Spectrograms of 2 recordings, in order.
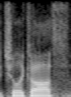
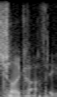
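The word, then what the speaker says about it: Chillicothe: grade of 5.8% and we will arrive in chili coffee I've I've heard that's how you pronounce it some say chili cth but I've told by the locals it's chili Cy so okay if I'm wrong I apologize no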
